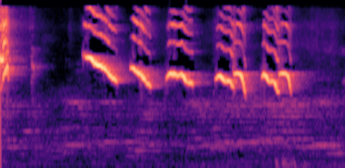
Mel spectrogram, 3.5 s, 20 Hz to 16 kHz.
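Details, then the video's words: Greater green leafbird (cucak ijo) from Indonesia, a popular songbird among bird hobbyists, singing its 'ngerol' rolling song: five loud, clear whistled phrases, each slurring downward, delivered in quick succession with short gaps, over a faint low hum. "Suara Burung Cuc4k Ijo Ngerol Dur4si P4nj4ng"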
